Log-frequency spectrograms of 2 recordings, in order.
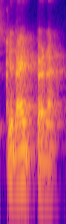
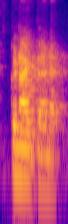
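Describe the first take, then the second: First: Firm, low goodnight; stern dad voice. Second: Firm, louder goodnight; stern dad voice. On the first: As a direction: set the boundary like a strict father. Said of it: "in my stern dad voice". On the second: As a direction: close the talk like a strict father. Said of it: "I have to play that role". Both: Retold or imitated.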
